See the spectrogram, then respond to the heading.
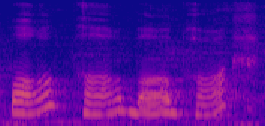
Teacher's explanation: जब ओय व्यंजन ध्वनि बोलते हैं प फ ब भ तब हमारा अपर लिप्स लोअर लिप्स एक दूसरे को टच करते हैं तो ओट को ओट छूता है तो इसलिए ये हो जाता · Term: स्पर्श व्यंजन ध्वनि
